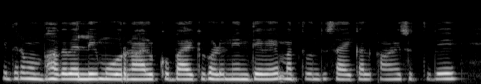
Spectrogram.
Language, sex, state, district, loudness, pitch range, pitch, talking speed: Kannada, female, Karnataka, Bidar, -15 LUFS, 235-250 Hz, 245 Hz, 110 wpm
